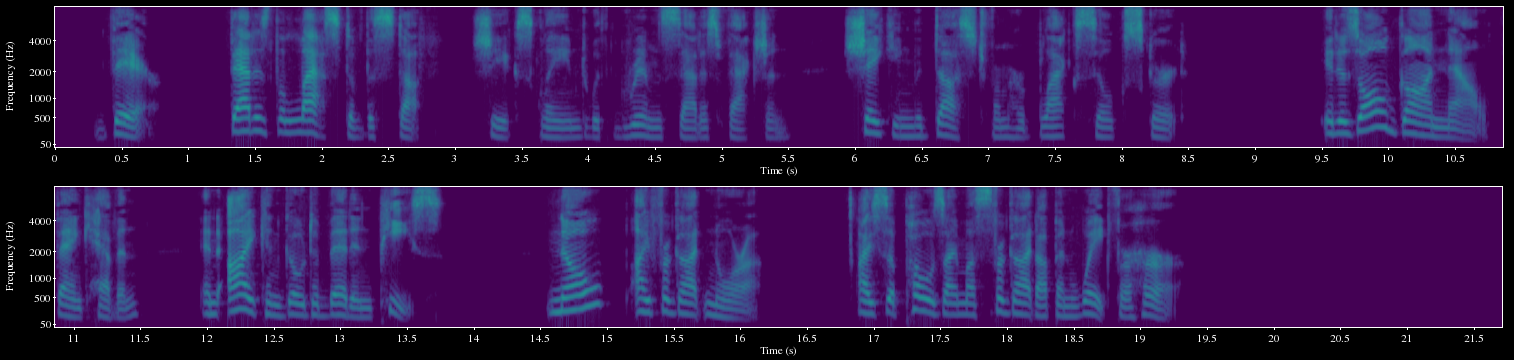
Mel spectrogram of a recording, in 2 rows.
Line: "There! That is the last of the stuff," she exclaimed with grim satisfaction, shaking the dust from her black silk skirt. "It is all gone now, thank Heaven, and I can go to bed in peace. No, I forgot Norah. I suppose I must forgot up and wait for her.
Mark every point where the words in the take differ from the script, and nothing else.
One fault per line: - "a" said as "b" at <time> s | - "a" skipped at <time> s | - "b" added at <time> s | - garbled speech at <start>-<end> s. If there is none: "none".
none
